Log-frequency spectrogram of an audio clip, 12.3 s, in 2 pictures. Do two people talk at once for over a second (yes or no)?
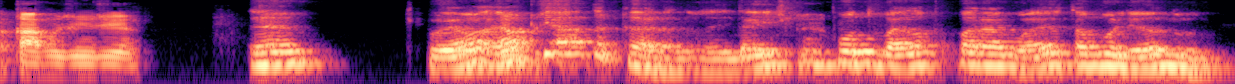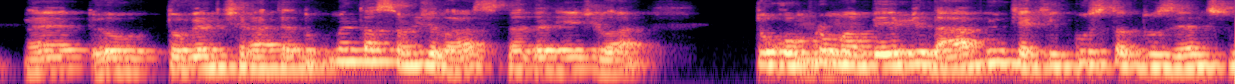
no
